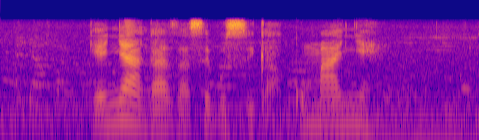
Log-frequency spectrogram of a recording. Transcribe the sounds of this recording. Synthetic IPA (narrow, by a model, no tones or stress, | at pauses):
ŋɡʱɛɲaŋɡʱazaseɓusikʼa̰kʼumaːɲɛ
